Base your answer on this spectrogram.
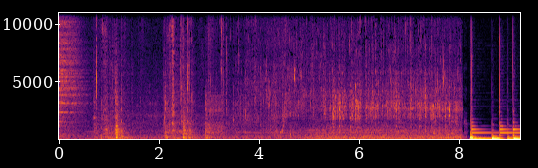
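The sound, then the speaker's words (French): Water pours from a jug or pitcher in a school setting, a steady rushing trickle that holds at an even level for several seconds before other sounds break in at the end. “Réponse, l'eau qui coule d'un bro ou d'un pichet, évidemment quand on a soif.”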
